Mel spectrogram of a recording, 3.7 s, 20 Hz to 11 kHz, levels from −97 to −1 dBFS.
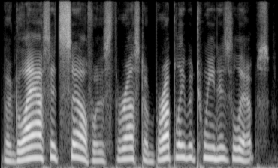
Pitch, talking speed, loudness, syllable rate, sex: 195 Hz, 145 wpm, -18 LUFS, 3.7 syllables/s, male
